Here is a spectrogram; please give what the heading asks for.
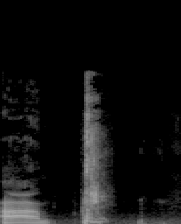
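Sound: sneeze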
